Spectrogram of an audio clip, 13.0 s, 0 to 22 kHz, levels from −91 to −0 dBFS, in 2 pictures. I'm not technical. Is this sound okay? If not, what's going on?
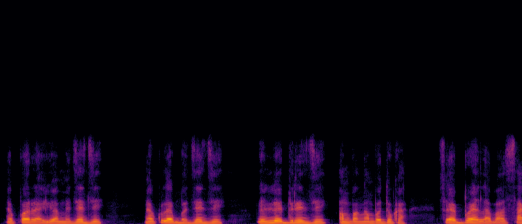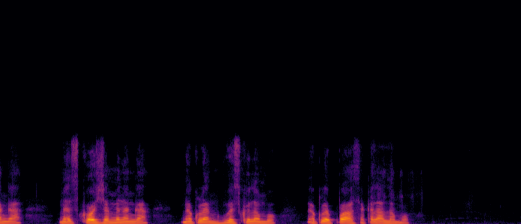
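Yes, the speech comes through intact with nothing going wrong, and it sounds like it was carried over an ordinary online call connection that keeps sound up to about 8 kHz.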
